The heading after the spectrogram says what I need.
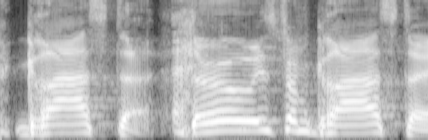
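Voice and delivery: put-on "Gloucester" said as "Glahsta" in a Boston accent, no r; Boston-accent "Gloucester", with a flat a and the r dropped. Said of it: "And he's just like".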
